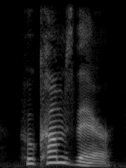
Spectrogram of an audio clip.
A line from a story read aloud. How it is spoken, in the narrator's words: shouted the sentry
